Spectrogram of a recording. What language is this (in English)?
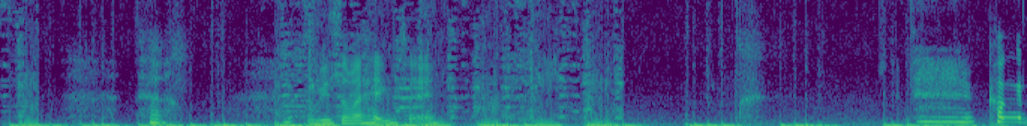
German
